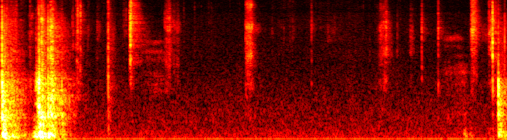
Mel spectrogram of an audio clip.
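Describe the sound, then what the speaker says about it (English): Scissors snip through paper to shape rounded flower petals, giving several short, crisp cuts at close range, spaced irregularly across quiet moments with a faint steady hum underneath. "so if you want to have rounded petals, you can cut them."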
